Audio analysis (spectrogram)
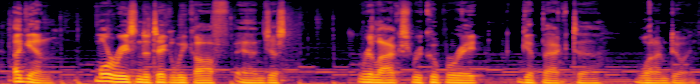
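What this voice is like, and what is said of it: Strained, froggy voice. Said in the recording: “hear it in my voice. My voice is a little strained ... It has been messing with my throat, something fierce ... I got a frog in my throat.”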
